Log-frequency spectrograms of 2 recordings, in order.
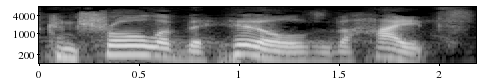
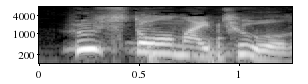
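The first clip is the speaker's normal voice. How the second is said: mock indignant complaint; 5 semitones higher, 6 dB louder than usual. Acted complaint about lost tools.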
